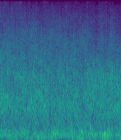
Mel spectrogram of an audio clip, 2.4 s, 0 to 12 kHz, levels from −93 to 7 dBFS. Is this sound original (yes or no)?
no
